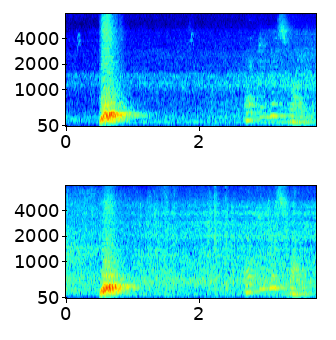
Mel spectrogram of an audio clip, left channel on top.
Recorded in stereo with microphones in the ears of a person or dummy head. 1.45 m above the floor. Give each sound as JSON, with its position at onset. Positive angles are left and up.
{"t": 0.5, "sound": "a whoosh", "side_deg": 85, "distance_m": 1.8}
{"t": 2.7, "sound": "a woman speaking", "side_deg": -55, "distance_m": 1.2}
